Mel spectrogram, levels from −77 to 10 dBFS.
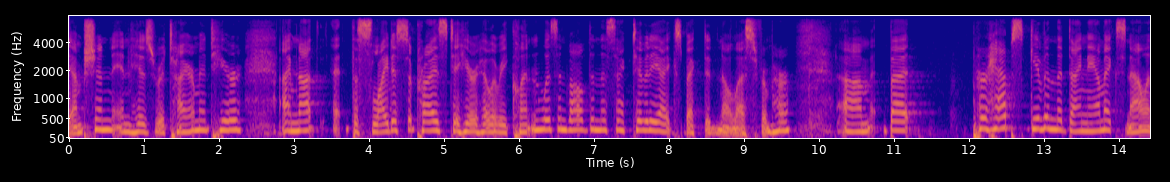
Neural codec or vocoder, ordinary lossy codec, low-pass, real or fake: none; Opus, 64 kbps; 7.2 kHz; real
